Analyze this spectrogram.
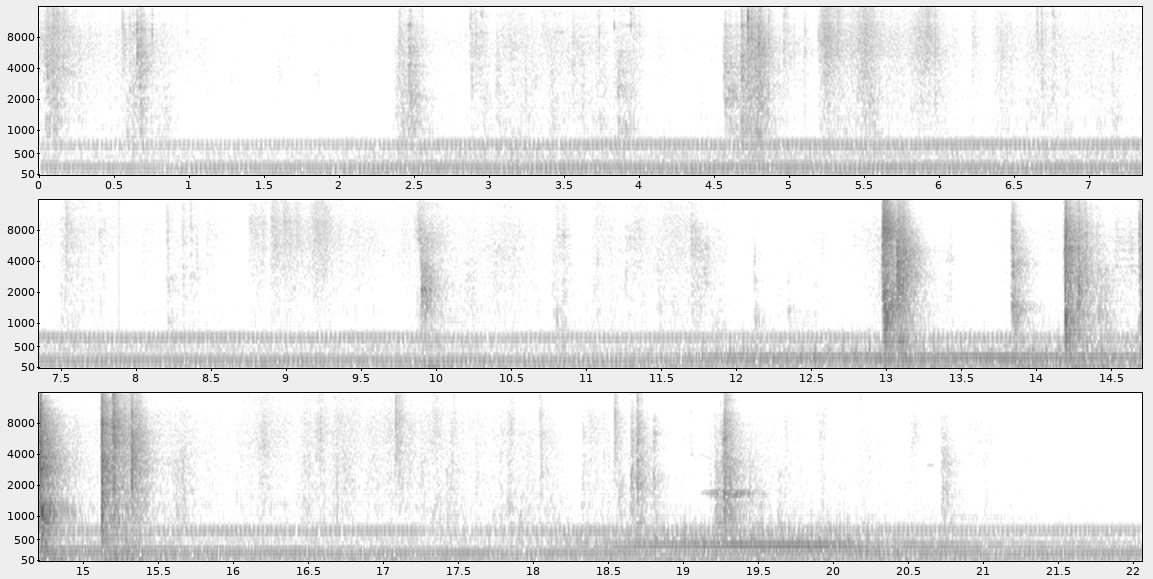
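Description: Wooden door being handled and opened: scattered light clicks and knocks, then a cluster of several loud knocks and thumps about two-thirds of the way through, over a steady low hum.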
